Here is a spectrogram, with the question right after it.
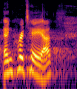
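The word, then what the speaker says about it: enkrateia (ἐγκράτεια): Another example where this verb is used, enkrateia, and enkrateia, I got it, enkrateia. I listened to it on Google pronunciation like 16 times.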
